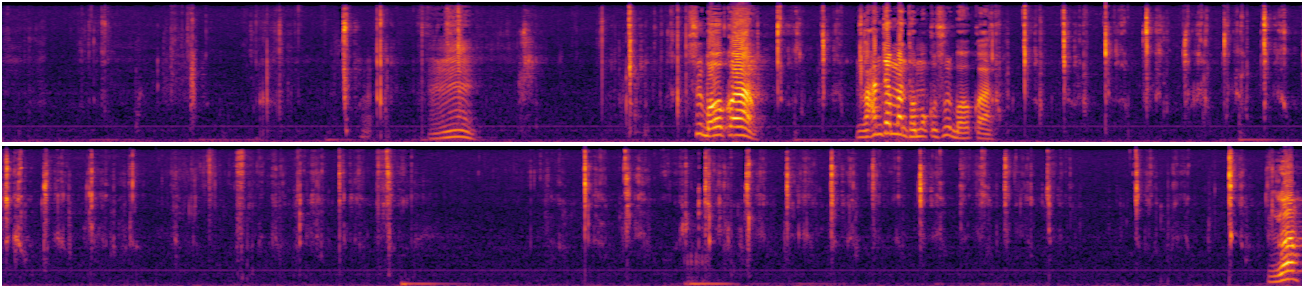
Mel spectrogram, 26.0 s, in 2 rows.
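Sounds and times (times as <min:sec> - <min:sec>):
crunchy chewing: 0:00.0 - 0:25.7
faint steady hum: 0:00.0 - 0:26.0.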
